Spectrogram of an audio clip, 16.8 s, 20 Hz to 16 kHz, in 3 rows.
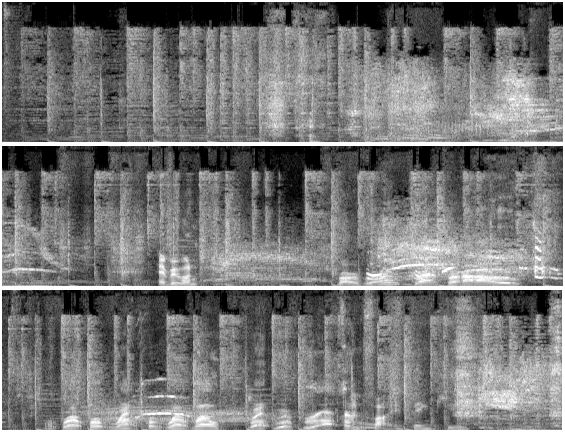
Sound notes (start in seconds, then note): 3.4 velociraptor screeching; 9.0 imitating dinosaur roaring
